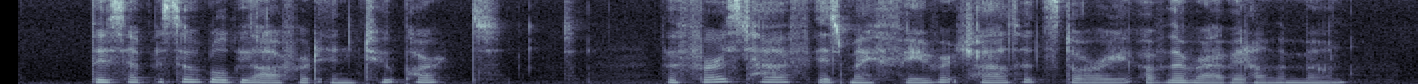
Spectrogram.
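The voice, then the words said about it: Gentle, soothing bedtime-story voice. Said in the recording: “my voice is intended to gently lull you into dreamtime”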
